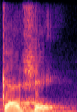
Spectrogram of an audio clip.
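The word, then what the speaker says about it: cache: चलिए अब दूसरा वाला कैश देखते हैं। मुझे हंसी आती है, इसको मैं देखता हूँ कुछ लोग दे प्रोनाउंस इट कैशे, कैशे, है ना। तो कैशे नहीं होता, ये कैश ही होता है।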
